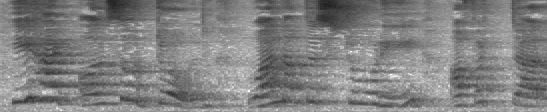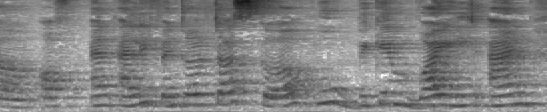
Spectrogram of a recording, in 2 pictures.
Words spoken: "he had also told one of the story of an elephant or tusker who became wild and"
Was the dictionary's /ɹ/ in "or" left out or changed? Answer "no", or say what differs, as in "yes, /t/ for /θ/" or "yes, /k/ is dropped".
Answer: yes, /l/ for /ɹ/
